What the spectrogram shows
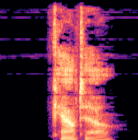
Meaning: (verb) 1. To kneel and bow low enough to touch one’s forehead to the ground 2. To grovel, act in a very submissive manner; to show obeisance to (someone or something) in such a manner; to bow
- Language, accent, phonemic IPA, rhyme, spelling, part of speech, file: English, Australia, /ˈkaʊˌtaʊ/, -aʊ, kowtow, verb / noun, En-au-kowtow.ogg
